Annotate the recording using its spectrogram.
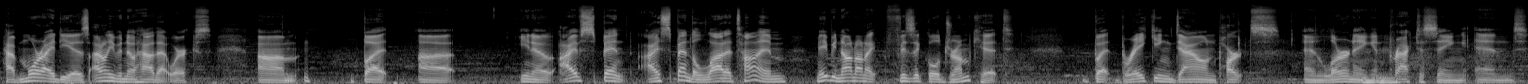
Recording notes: recording from a hotel lobby on his day off from tour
